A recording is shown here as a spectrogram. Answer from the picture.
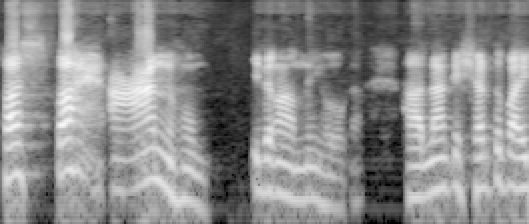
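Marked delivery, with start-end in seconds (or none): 0.0-1.5 फस्फह ending in a clear breathed h, then अन्हुम separately; slow recitation, keep the h of फस्फह apart from अन्हुम; without merging. Shown as a demonstration. Teacher showing how to read it, फस्फह अन्हुम slow and unmerged. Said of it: "तो हम इसको कैसे पढ़ेंगे?".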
